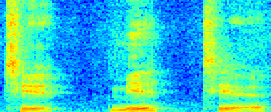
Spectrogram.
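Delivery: "T-mi-ti" with every vowel as short i; Ichabod sound. Shown as a demonstration.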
